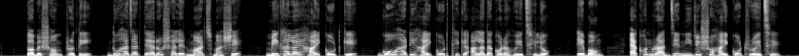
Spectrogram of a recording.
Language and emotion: Bengali, neutral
